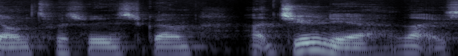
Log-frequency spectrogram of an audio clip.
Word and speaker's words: JEWKNEEOR: Jew, a follower of the Jewish religion. Knee, bend in your leg.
